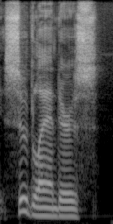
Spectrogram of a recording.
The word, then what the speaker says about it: Suidlanders: And again, Simon Roche with the Suitlanders, and you can check out his website online. But anyway, and Suitlanders, by the way, is spelled Suidlanders.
